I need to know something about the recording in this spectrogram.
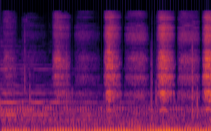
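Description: Short, sharp breathy gasps, about two a second and growing louder, over a low rumbling drone.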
